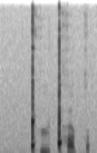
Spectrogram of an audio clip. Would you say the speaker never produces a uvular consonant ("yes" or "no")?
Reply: yes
